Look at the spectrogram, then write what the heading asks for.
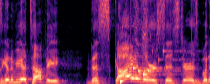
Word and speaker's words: Schuyler: now this is gonna be a toughy the Schuyler sisters but it's spelled destroy ler sisters all we lost a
